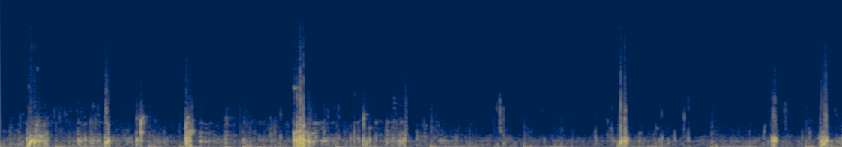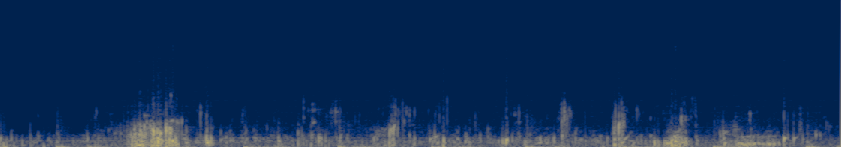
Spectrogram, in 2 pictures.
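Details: Stomach growling: low, irregular gurgling and rumbling with short bubbly pops as gas and fluid move through the gut.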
